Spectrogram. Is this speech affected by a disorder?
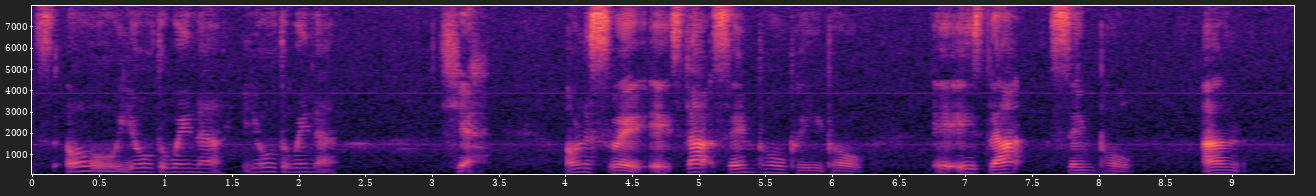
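No.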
